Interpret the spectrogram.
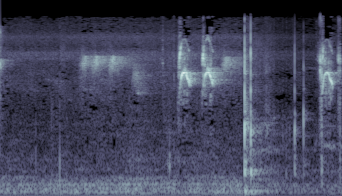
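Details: Red-breasted sunbird in full voice gives thin, very high twittering notes, sharp chips and short trills in quick bursts over a faint background hum.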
